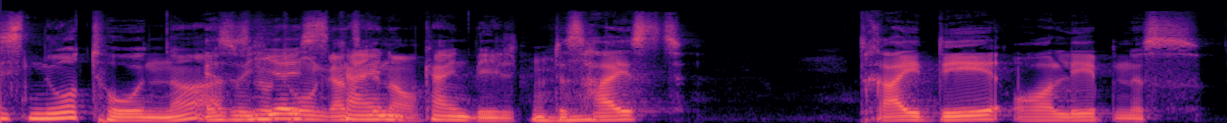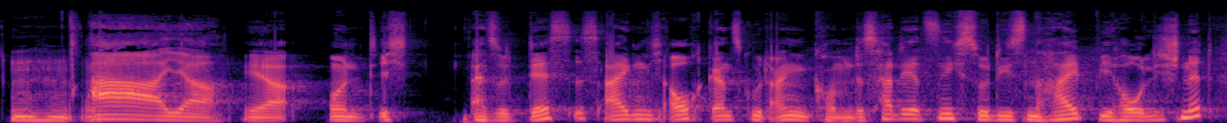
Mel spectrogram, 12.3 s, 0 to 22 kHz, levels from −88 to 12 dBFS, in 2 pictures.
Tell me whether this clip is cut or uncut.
cut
